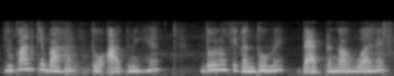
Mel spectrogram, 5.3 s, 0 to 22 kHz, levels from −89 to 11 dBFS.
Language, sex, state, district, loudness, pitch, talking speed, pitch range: Hindi, female, Haryana, Charkhi Dadri, -18 LUFS, 210 Hz, 160 wpm, 185-230 Hz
